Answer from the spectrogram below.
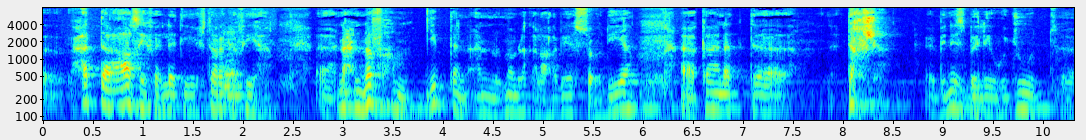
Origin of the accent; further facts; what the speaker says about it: Sudan; moved away as an adult; وعندما خرجت أنا من السودان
